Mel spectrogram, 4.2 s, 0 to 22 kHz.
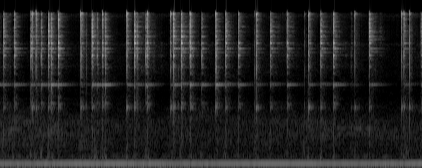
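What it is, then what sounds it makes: Powder-coated stainless steel tumbler. Long acrylic nails tap rapidly on the coated side of a medium lilac, hollow, insulated, powder-coated stainless steel tumbler. The taps come as quick, bright, clicky ticks over a steady low hum near 110 Hz that stays constant throughout.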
